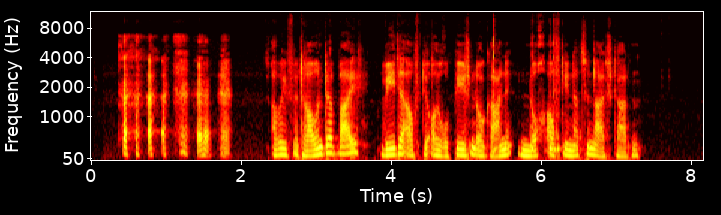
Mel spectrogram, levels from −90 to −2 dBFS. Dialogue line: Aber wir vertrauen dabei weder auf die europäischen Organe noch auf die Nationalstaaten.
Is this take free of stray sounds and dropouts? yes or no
no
